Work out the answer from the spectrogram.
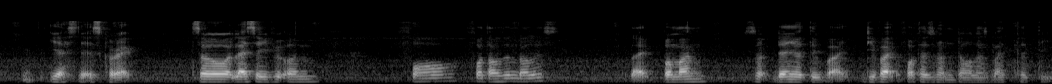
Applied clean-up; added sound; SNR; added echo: none; none; none; none.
